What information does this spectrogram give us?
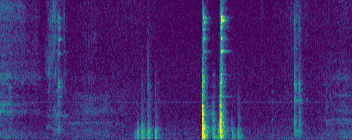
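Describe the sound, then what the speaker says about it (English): An empty glass bottle is set down on a hard surface in a quiet room, giving a couple of sharp, close glassy clinks with soft knocks just before and after. "an empty glass bottle,"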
